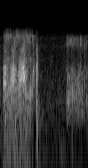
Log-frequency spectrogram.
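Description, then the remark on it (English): A whoopee cushion fart played from a phone app: two raspy, buzzing blasts, the first longer and louder, then a brief pause before a thinner, slightly quieter second blurt. No one speaks. “I downloaded an app. It's called Fart Cushion.”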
